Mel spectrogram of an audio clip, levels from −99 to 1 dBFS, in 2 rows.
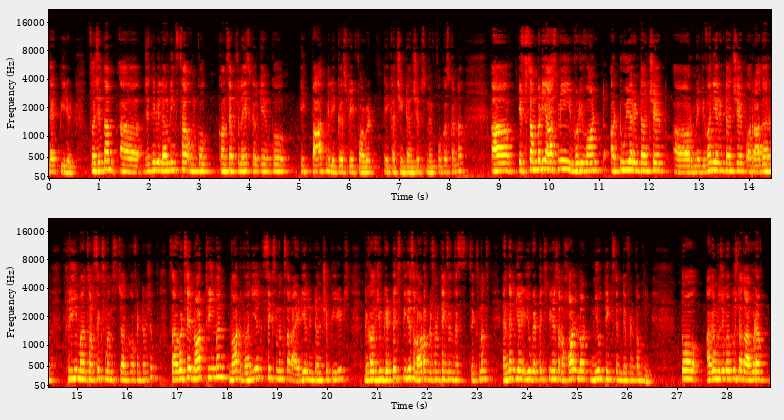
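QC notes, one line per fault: Nothing stood out on listening to this audio.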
